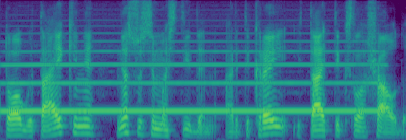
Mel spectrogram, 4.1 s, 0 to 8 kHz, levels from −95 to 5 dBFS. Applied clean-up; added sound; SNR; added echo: none; Wind instrument, woodwind instrument; 3 dB; none.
